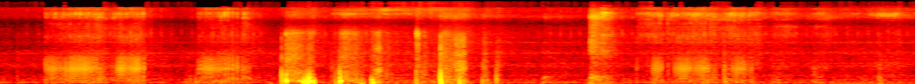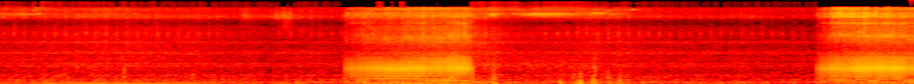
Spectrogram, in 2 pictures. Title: Murphy snoring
